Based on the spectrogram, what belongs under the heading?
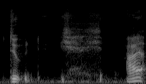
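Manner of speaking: normal talking voice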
